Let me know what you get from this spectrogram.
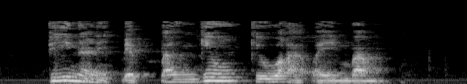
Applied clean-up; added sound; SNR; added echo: none; none; none; none.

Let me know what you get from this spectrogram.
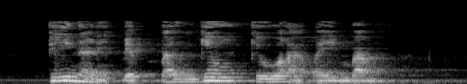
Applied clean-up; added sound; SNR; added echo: none; none; none; reverberation time 1.0 s.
